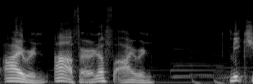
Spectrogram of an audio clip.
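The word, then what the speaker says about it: ayran: It's pronounced iron.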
